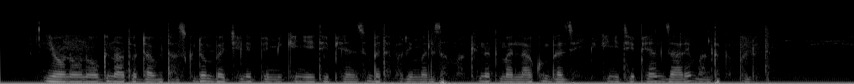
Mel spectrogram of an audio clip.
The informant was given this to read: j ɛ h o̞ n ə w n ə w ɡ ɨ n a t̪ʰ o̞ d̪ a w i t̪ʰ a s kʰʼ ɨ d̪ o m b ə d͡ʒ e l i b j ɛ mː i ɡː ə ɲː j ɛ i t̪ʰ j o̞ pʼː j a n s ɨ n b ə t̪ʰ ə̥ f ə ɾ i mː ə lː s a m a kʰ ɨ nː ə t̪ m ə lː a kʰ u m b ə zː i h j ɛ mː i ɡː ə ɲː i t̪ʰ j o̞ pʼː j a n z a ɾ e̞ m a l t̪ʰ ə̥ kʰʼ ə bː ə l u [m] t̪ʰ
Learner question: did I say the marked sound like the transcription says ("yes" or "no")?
no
